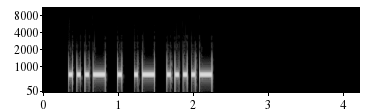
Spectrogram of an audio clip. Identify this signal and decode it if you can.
Morse code, heard as a keyed tone, about 22 wpm, 700 Hz. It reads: VEA4
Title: All Cut Numbers - 4-Digit 22wpm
